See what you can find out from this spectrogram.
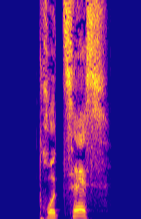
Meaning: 1. lawsuit 2. process, procedure (but less widely used than in English, chiefly for processes with rules and several steps)
- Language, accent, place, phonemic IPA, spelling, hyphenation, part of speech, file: German, Germany, Berlin, /pʁoˈt͡sɛs/, Prozess, Pro‧zess, noun, De-Prozess.ogg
